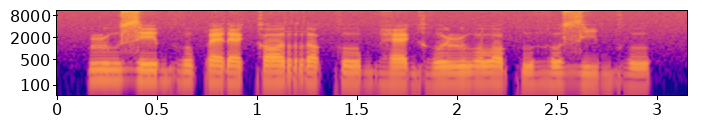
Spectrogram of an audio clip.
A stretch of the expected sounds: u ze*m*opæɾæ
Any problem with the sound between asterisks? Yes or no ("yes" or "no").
yes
